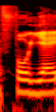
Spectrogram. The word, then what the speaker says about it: foyer: fancy people call this a foyer it's a foyer you don't pronounce the art you got art it is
